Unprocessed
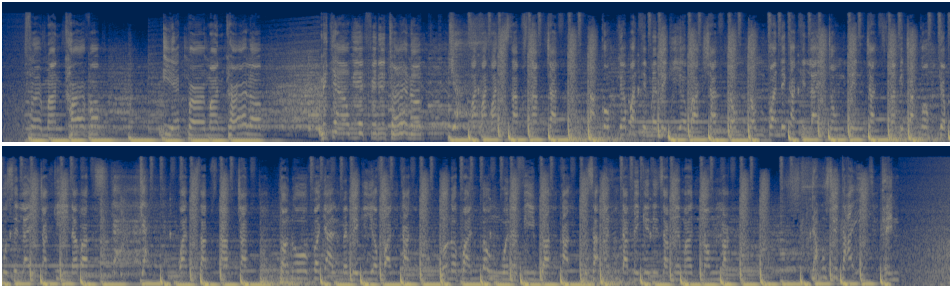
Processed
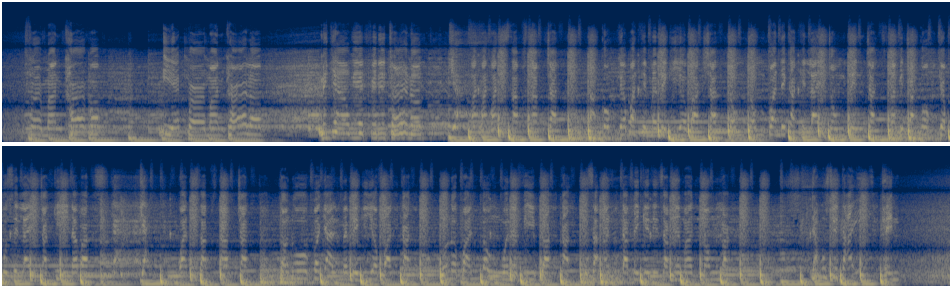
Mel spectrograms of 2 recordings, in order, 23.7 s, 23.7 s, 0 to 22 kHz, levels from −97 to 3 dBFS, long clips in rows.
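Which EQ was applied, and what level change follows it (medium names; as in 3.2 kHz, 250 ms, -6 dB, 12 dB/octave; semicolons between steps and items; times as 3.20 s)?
cabinet simulation 110–7600 Hz, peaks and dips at 130 Hz +7 dB, 310 Hz +8 dB, 760 Hz +9 dB, 5.1 kHz +5 dB; hum notches 60/120/180 Hz; static phaser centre 2.6 kHz, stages 4; +2.5 dB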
